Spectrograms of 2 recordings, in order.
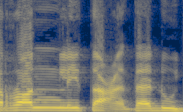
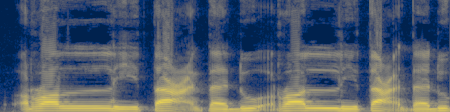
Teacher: Maka cara membacanya itu dengan cara memasukkan kemudian tidak digunnahkan, tidak didengungkan. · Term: idgham bila gunnah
